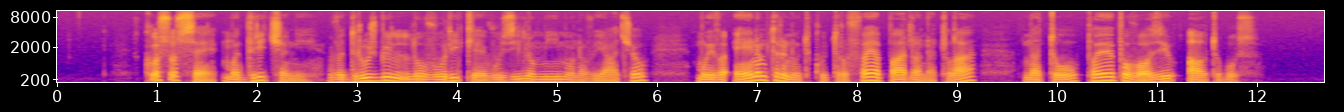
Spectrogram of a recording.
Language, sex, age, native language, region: Slovenian, male, 30-49, Slovenian, Central Slovenia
